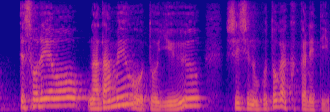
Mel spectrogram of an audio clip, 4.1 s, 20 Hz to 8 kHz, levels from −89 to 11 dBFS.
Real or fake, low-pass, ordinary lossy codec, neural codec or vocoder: fake; none; none; codec, 16 kHz, 0.4 kbps, LongCat-Audio-Codec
